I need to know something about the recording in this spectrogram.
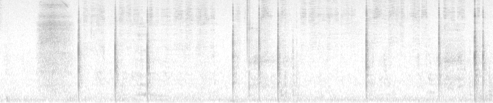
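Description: Chalk writing on a blackboard, faint: short scratchy strokes and a series of sharp taps as the chalk meets the board.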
